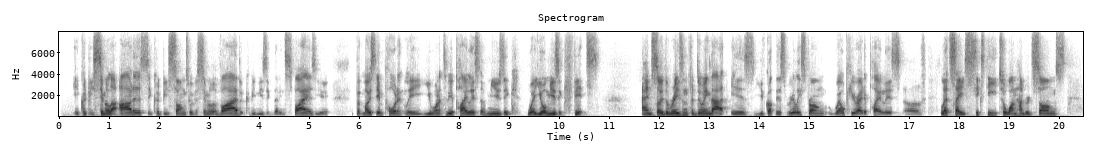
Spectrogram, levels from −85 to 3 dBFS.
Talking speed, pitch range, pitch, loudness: 175 wpm, 125-155 Hz, 135 Hz, -22 LUFS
